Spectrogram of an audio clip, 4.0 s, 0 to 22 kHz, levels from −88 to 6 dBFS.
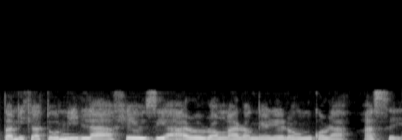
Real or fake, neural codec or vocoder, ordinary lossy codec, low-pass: fake; codec, 16 kHz, 2 kbps, FunCodec, trained on LibriTTS, 25 frames a second; none; none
